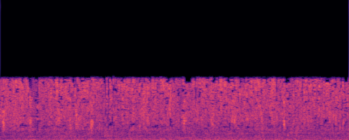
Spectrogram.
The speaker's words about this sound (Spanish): Pues eso, lluvia, mucha lluvia la pasada tarde y también esta madrugada.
